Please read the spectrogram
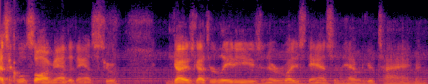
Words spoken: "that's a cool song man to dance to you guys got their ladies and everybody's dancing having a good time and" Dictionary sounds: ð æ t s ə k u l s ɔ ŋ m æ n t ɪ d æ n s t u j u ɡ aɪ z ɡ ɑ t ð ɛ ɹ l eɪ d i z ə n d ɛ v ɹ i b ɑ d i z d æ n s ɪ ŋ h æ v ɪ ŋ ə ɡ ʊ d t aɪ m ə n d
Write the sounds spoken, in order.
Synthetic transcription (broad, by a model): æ t s ə k u l s ɔ ŋ m æ n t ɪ d æ n s t u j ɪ ɡ aɪ z ɡ ɑ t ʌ ɹ l eɪ d i z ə n ɛ v ɹ i b ɑ d i z d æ n s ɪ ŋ h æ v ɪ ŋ ə ɡ ʊ d t aɪ m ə n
